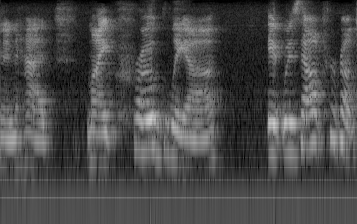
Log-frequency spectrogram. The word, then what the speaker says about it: microglia: cytokines, and I don't even know how to pronounce it yet. Microglia. Microglia.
